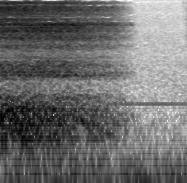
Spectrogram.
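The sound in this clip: A deep breath drawn in through the nose: a loud, breathy rushing hiss that holds steady, then tapers off and fades within about a second, alone without talk.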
